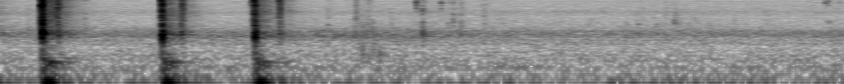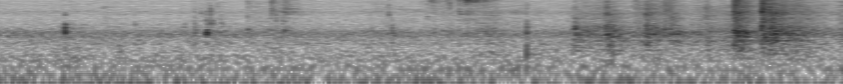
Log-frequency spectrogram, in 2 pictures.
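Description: Typing on a computer keyboard, with a few sharp, loud key strikes at the start and then faint, steady clicking under low background noise.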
